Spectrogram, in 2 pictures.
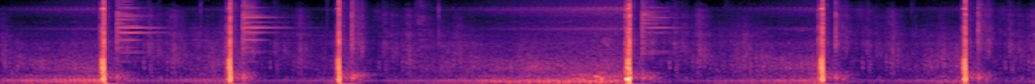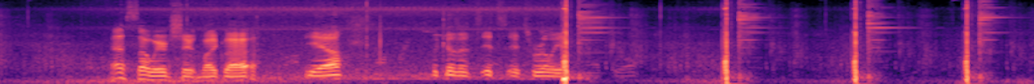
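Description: A gun fires single sharp shots outdoors, one at a time.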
